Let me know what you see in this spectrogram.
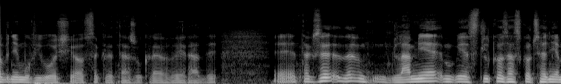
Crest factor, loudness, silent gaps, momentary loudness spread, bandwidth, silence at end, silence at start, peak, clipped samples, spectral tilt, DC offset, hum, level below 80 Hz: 16 dB; -27 LUFS; none; 12 LU; 14.5 kHz; 0 s; 0 s; -10 dBFS; under 0.1%; -6.5 dB/octave; under 0.1%; none; -42 dBFS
